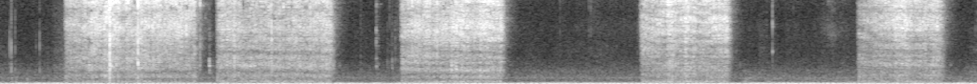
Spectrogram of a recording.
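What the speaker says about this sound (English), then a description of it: "just start spraying it in" Long hissing bursts from an aerosol hair spray can sprayed onto a wig, repeated several times with short gaps, close and steady over a low background hum.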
